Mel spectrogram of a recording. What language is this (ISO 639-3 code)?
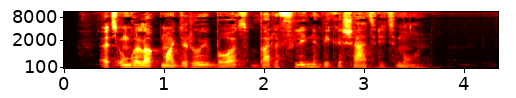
fry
